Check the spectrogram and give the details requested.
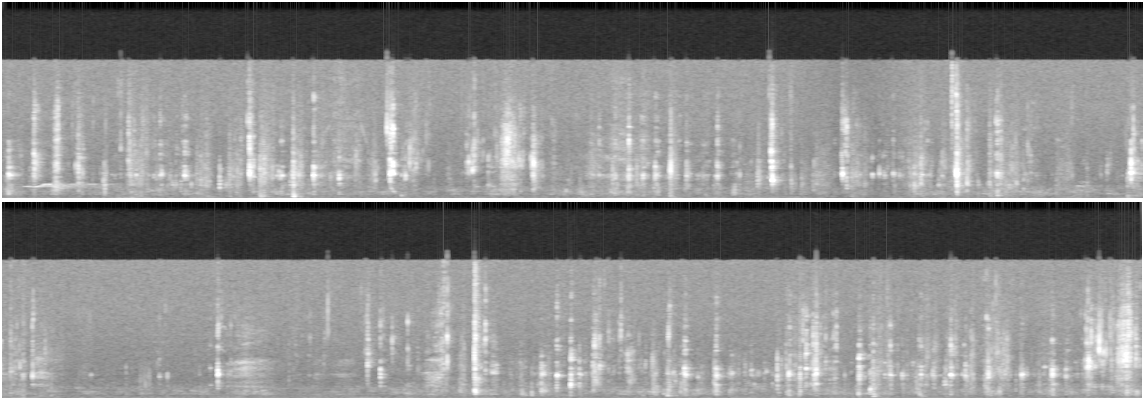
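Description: Close-miked chewing of rice and beef balbacua eaten by hand, with many short mouth clicks scattered throughout.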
